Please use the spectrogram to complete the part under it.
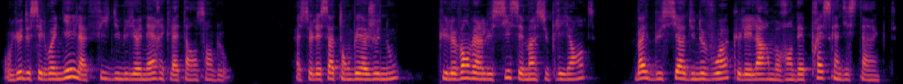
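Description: A woman narrating a classic novel in a steady, composed storytelling voice. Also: mid-range voice, normal speed. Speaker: audiobook narrator.

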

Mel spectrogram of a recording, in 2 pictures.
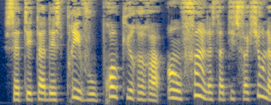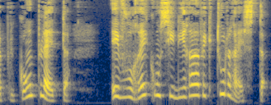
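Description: A woman reading aloud, voicing a resentful young man who speaks with measured, bitter irony. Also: a little high, expressive, darkish tone. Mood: ironic.

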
